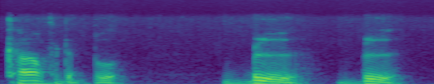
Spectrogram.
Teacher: This probably schwa in between b and u. So many people do not pronounce the schwa, just comfortable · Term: elide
